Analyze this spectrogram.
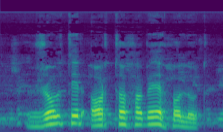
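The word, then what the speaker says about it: жёлтый: জলতি, জলতির অর্থ হবে হলুদ, উচ্চারণ হবে জলতি, জলতি।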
